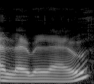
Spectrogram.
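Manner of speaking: horrible put-on British accent, dropped low. Opening the show with a greeting, in a horrible British accent. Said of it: "that was a horrible attempt at a British accent".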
